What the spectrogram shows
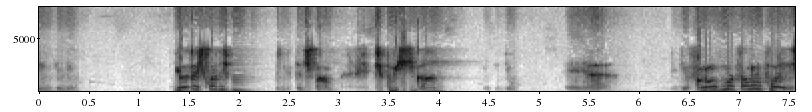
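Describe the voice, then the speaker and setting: A man's voice: very high-pitched, pushed and bright, slightly rough, rough recording. Rambling man on a video call. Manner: rambling, repeats "entendeu?" constantly. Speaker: meeting participant. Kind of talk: personal account on a video call.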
